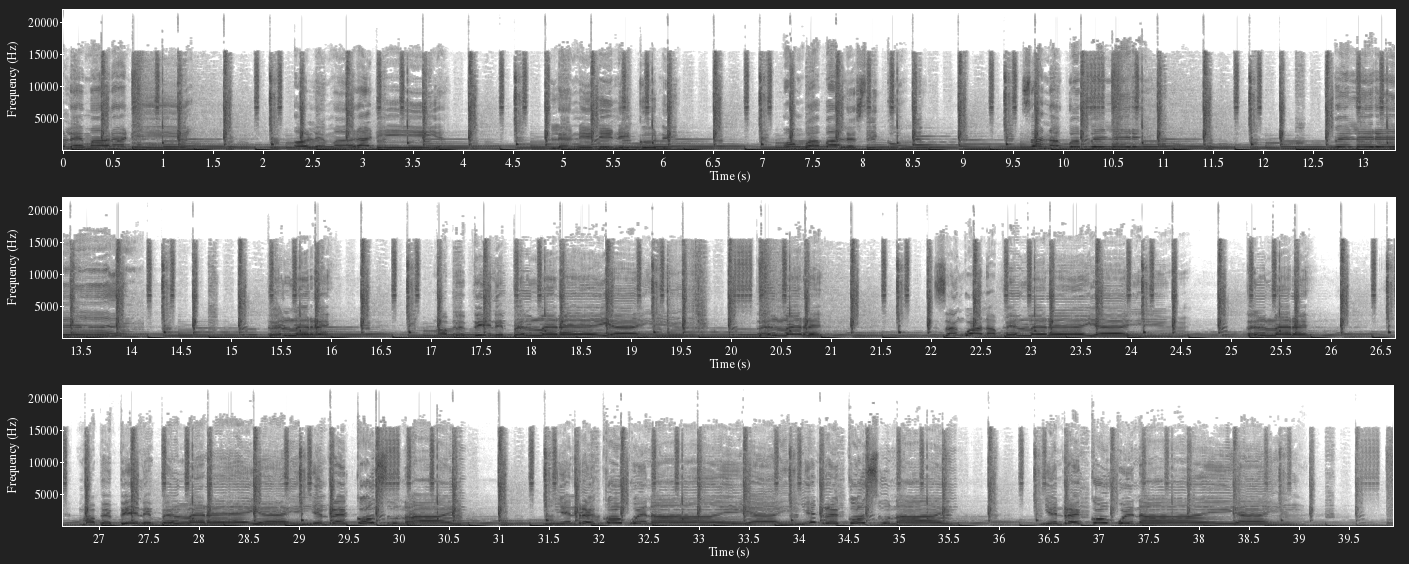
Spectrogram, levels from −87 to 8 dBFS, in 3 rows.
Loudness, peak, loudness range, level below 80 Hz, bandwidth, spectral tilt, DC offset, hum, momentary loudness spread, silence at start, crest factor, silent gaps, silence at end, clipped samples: -11 LUFS; 0 dBFS; 3 LU; -16 dBFS; 16.5 kHz; -4.5 dB/octave; under 0.1%; none; 5 LU; 0 s; 10 dB; none; 0 s; under 0.1%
